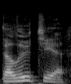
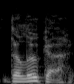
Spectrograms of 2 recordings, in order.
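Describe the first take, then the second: First: The name ends with a 'chia' sound. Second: The name ends with a 'ka' sound. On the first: The speaker calls it right. "I got to get the right pronunciation there" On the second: The speaker calls it wrong. "You don't pronounce it, DeLuca"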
